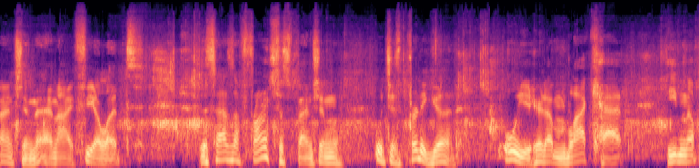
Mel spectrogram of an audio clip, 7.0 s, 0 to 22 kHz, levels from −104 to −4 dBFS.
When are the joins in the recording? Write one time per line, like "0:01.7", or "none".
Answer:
0:04.8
